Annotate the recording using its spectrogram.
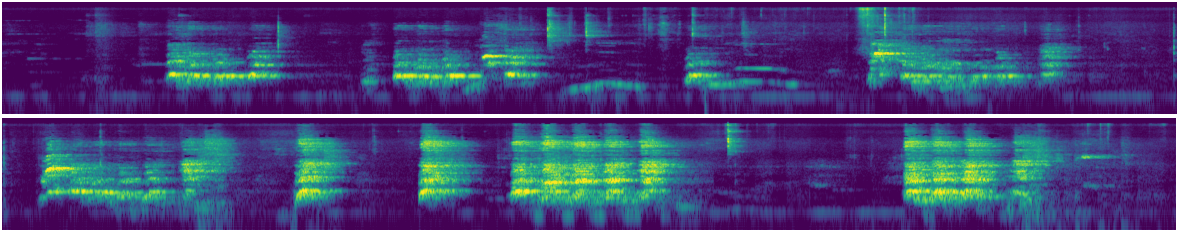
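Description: A dog barking in a kennel, in about ten loud bouts of barks with short pauses between them, over a faint steady low hum.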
